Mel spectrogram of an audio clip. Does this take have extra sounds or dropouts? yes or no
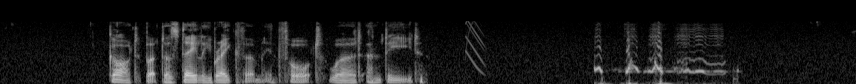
yes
